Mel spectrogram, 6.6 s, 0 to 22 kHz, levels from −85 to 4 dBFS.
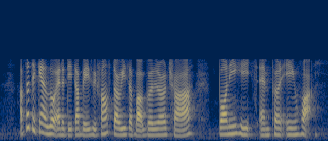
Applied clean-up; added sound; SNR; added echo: none; none; none; none.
